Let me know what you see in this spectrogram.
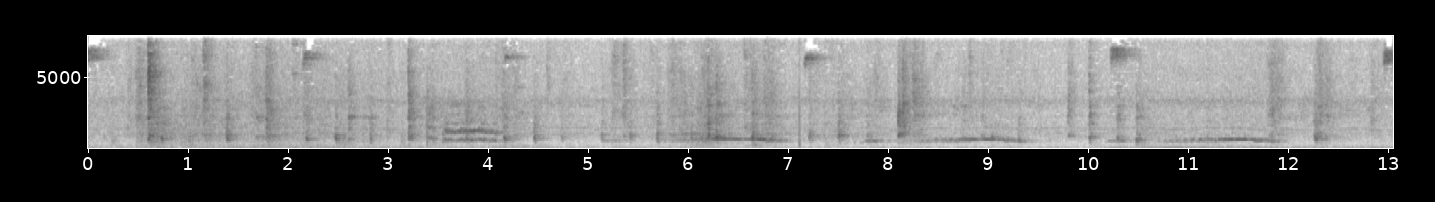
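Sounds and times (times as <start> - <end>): hen clucking: 2.8 - 4.8, 5.8 - 12.4.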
